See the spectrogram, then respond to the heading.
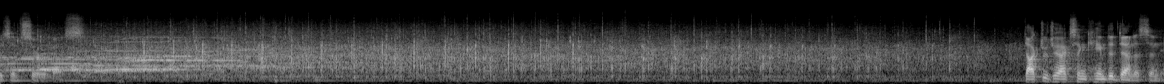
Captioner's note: applause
